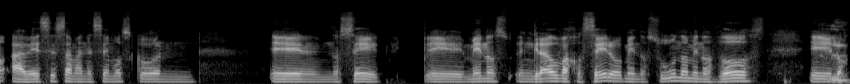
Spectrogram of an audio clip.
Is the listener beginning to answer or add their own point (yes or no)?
no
